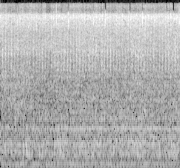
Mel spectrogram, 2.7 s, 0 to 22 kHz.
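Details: 2005 Audi A3 1.6 MPI (BSE) petrol engine, 75 kW/102 hp, 209,000 km, from the Netherlands, no dashboard errors: steady, even low idle hum with smooth firing and no knocks or misses; it runs quietly with no smoke, no misfire and no breather blow-by.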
